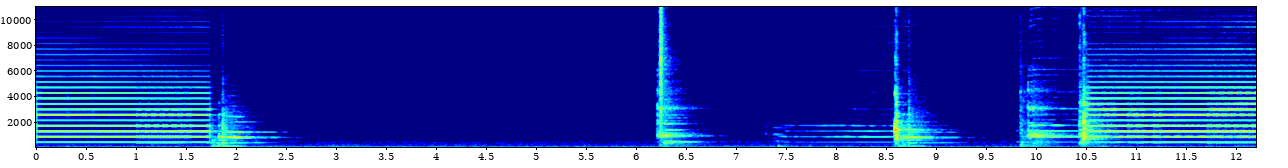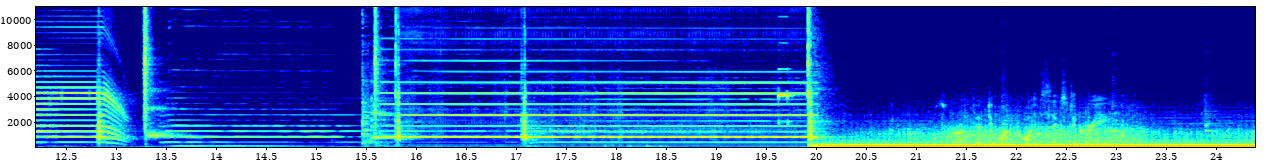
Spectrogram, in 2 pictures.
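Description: A small ensemble plays long held notes in a hall.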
